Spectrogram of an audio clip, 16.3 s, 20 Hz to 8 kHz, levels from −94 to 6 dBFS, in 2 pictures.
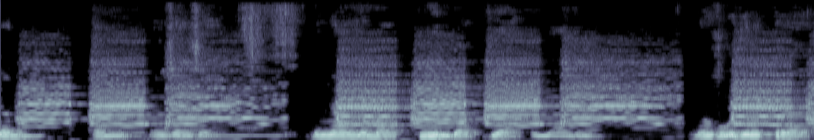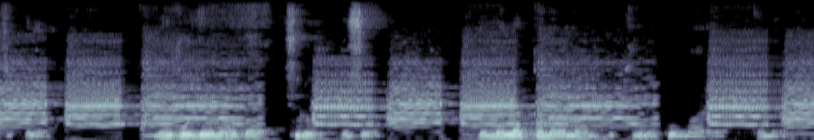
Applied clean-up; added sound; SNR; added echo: classical method Wiener filter.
